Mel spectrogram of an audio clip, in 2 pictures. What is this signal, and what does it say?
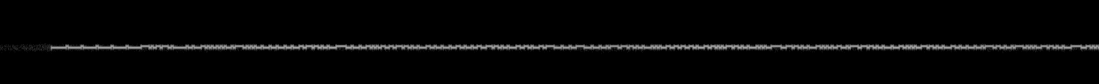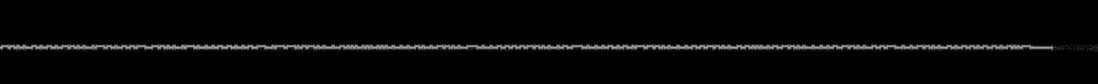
RTTY (50 baud, 170 Hz shift), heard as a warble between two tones, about 2200 Hz centre. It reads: 4636117 5148 0102 8791913 68874 65 423 76 013036 54 00 3089 3120293 7666171 5188 251223 18 862 12 891 082049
